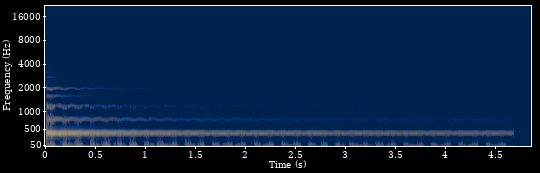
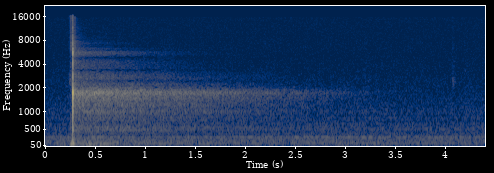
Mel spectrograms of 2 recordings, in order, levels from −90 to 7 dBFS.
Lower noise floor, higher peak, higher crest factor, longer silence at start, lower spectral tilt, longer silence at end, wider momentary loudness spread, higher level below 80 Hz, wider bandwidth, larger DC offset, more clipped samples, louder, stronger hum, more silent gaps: about the same, -63 dBFS vs -60 dBFS; second, -22 dBFS vs 0 dBFS; second, 22 dB vs 38 dB; second, 0 s vs 0.2 s; first, -8.5 dB/octave vs -0.5 dB/octave; second, 0.2 s vs 1.2 s; second, 23 LU vs 30 LU; first, -60 dBFS vs -66 dBFS; second, 2.9 kHz vs 16 kHz; neither; neither; second, -43 LUFS vs -33 LUFS; neither; neither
